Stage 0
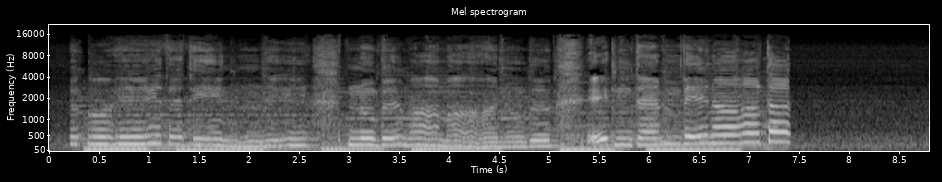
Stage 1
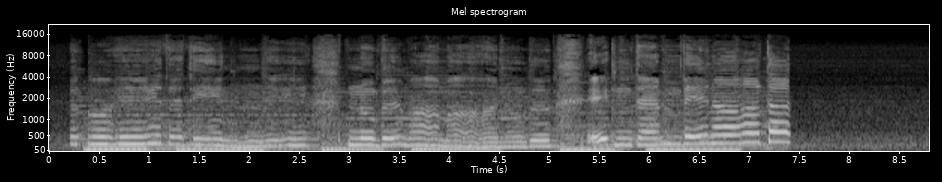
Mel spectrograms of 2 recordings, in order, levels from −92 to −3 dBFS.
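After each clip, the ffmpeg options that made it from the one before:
ffmpeg -i in.wav -af anull out.wav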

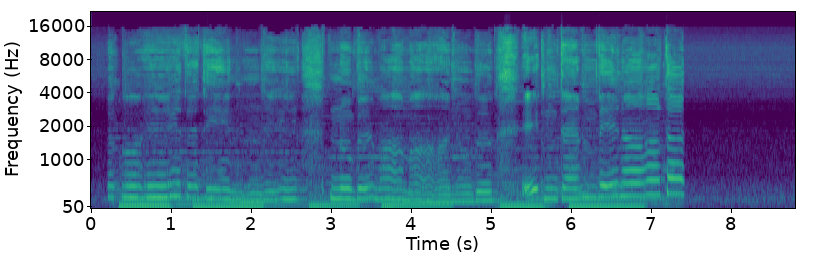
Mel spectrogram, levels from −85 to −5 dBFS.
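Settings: ffmpeg -i in.wav -af "aexciter=amount=15.3:drive=5.2:freq=3900,volume=-8dB" out.wav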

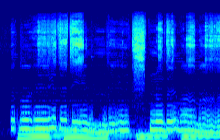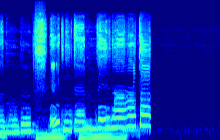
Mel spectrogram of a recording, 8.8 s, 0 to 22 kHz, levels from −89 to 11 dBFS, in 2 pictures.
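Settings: ffmpeg -i in.wav -af "afwtdn=0.02,volume=-6.5dB" out.wav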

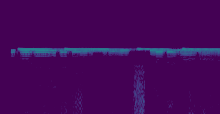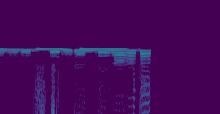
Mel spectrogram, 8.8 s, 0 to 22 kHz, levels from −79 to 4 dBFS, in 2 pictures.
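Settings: ffmpeg -i in.wav -af "lowpass=frequency=3200:width_type=q:width=0.5098,lowpass=frequency=3200:width_type=q:width=0.6013,lowpass=frequency=3200:width_type=q:width=0.9,lowpass=frequency=3200:width_type=q:width=2.563,afreqshift=-3800,volume=-1dB" out.wav

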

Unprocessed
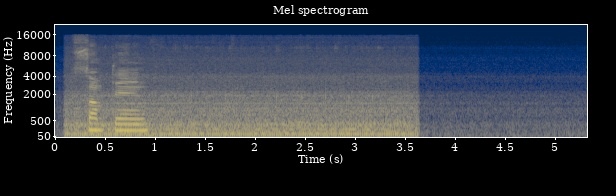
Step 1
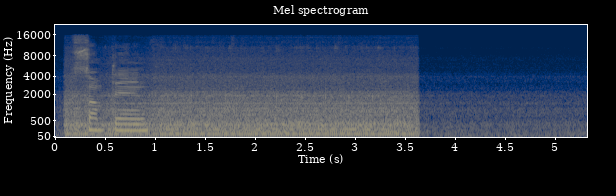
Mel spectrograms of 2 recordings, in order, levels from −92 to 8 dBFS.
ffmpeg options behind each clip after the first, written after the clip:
ffmpeg -i in.wav -filter_complex "[0:a]acrossover=split=89|200[link_01][link_02][link_03];[link_01]acompressor=threshold=-42dB:ratio=4[link_04];[link_02]acompressor=threshold=-29dB:ratio=4[link_05];[link_03]acompressor=threshold=-22dB:ratio=4[link_06];[link_04][link_05][link_06]amix=inputs=3:normalize=0,volume=-8dB" out.wav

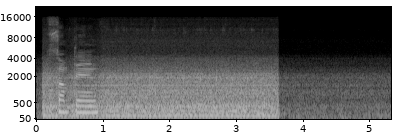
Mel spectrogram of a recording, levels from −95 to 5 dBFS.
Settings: ffmpeg -i in.wav -af "highshelf=frequency=3300:width_type=q:width=1.5:gain=-10.5,volume=7.5dB" out.wav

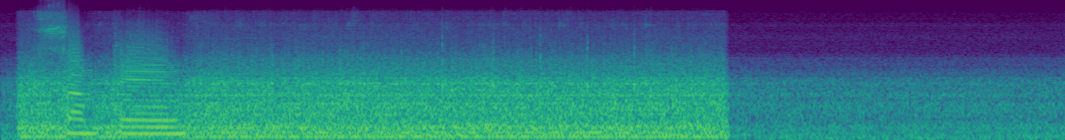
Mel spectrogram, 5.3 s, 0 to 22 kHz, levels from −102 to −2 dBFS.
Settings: ffmpeg -i in.wav -af "asoftclip=type=tanh:threshold=-24.5dB,volume=4.5dB" out.wav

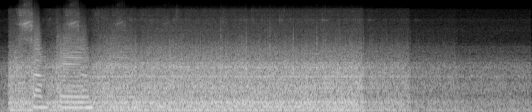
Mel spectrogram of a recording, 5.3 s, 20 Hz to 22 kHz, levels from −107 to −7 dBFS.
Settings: ffmpeg -i in.wav -af "aecho=1:1:466|932|1398|1864:0.447|0.152|0.0516|0.0176,volume=-2dB" out.wav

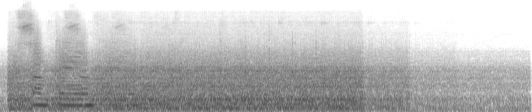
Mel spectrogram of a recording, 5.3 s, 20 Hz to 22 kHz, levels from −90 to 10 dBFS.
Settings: ffmpeg -i in.wav -filter_complex "[0:a]asplit=2[link_01][link_02];[link_02]adelay=25,volume=-7dB[link_03];[link_01][link_03]amix=inputs=2:normalize=0" out.wav

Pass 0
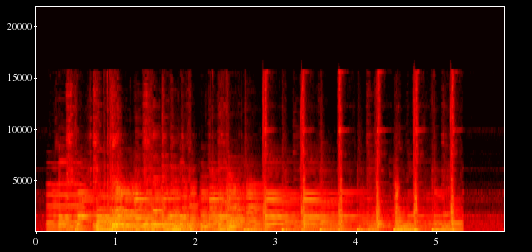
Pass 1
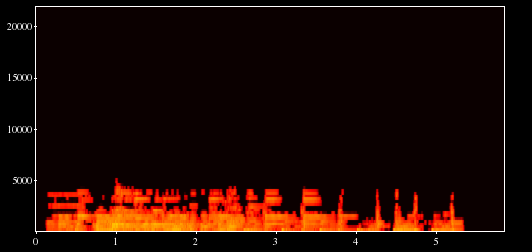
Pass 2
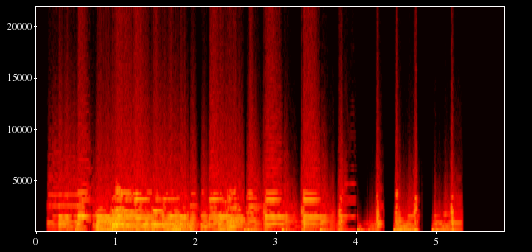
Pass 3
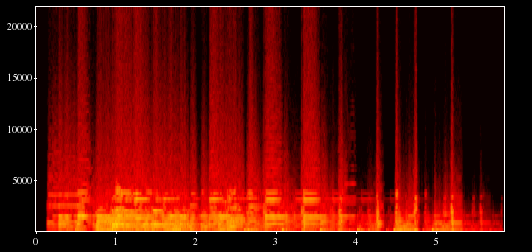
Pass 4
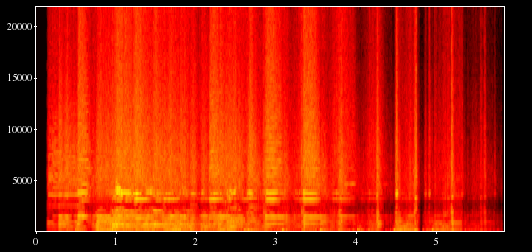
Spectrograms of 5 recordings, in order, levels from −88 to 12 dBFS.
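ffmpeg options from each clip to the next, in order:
ffmpeg -i in.wav -af "afftfilt=real='re*gte(hypot(re,im),0.0562)':imag='im*gte(hypot(re,im),0.0562)':win_size=1024:overlap=0.75" out.wav
ffmpeg -i in.wav -filter_complex "[0:a]acrossover=split=340|840[link_01][link_02][link_03];[link_03]acontrast=26[link_04];[link_01][link_02][link_04]amix=inputs=3:normalize=0,aeval=exprs='sgn(val(0))*max(abs(val(0))-0.0119,0)':channel_layout=same" out.wav
ffmpeg -i in.wav -filter_complex "[0:a]asplit=2[link_01][link_02];[link_02]adelay=361,lowpass=frequency=4000:poles=1,volume=-15.5dB,asplit=2[link_03][link_04];[link_04]adelay=361,lowpass=frequency=4000:poles=1,volume=0.49,asplit=2[link_05][link_06];[link_06]adelay=361,lowpass=frequency=4000:poles=1,volume=0.49,asplit=2[link_07][link_08];[link_08]adelay=361,lowpass=frequency=4000:poles=1,volume=0.49[link_09];[link_01][link_03][link_05][link_07][link_09]amix=inputs=5:normalize=0" out.wav
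ffmpeg -i in.wav -af "aecho=1:1:409|818|1227|1636|2045:0.224|0.112|0.056|0.028|0.014,aeval=exprs='sgn(val(0))*max(abs(val(0))-0.00251,0)':channel_layout=same,aexciter=amount=14.9:drive=3:freq=4000" out.wav

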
